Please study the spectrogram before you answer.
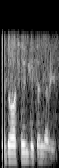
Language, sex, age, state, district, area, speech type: Malayalam, male, 30-45, Kerala, Thiruvananthapuram, rural, conversation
